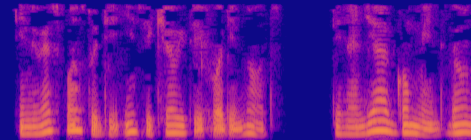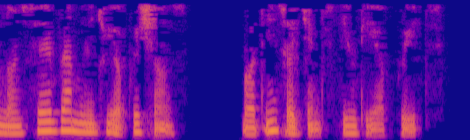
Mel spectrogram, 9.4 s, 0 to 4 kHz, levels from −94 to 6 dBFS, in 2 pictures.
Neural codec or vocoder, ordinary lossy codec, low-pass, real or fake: none; MP3, 16 kbps; 3.6 kHz; real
